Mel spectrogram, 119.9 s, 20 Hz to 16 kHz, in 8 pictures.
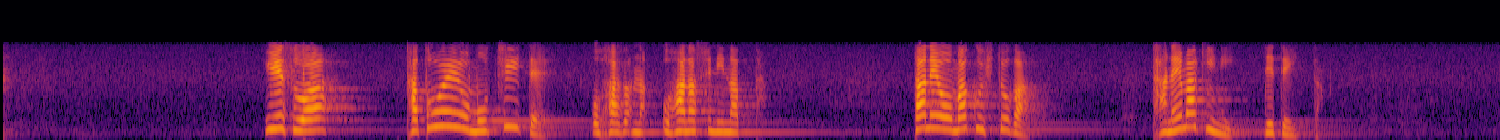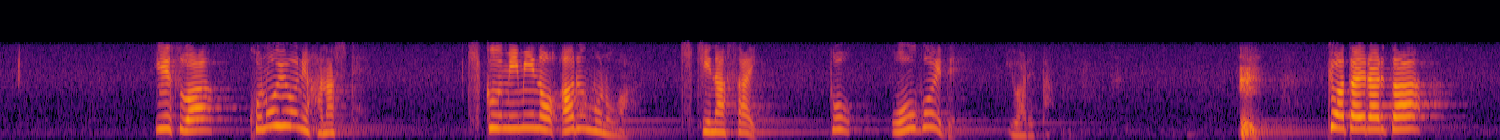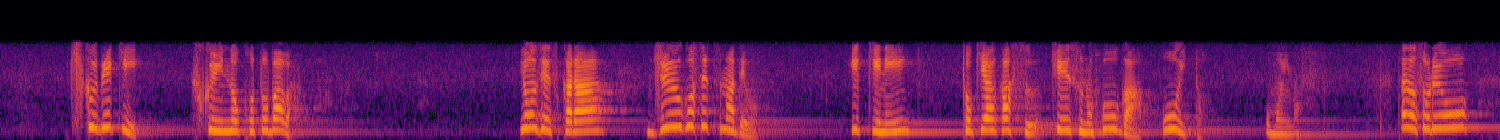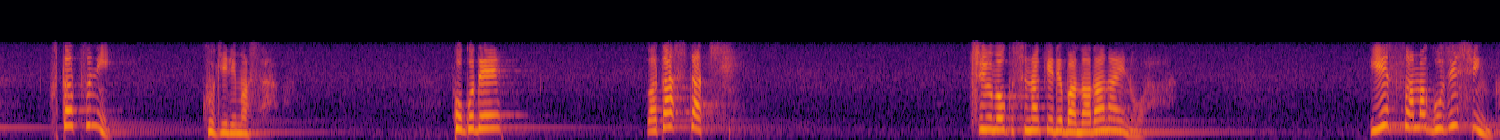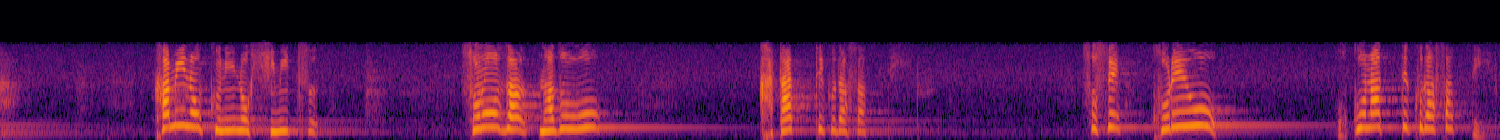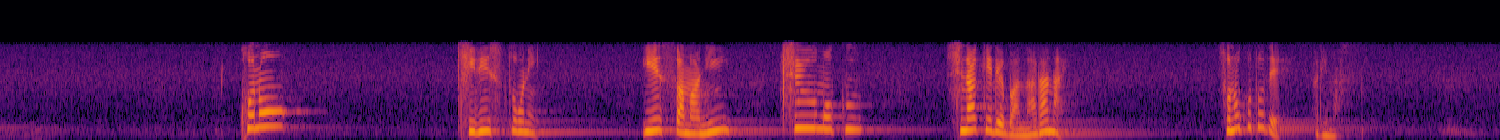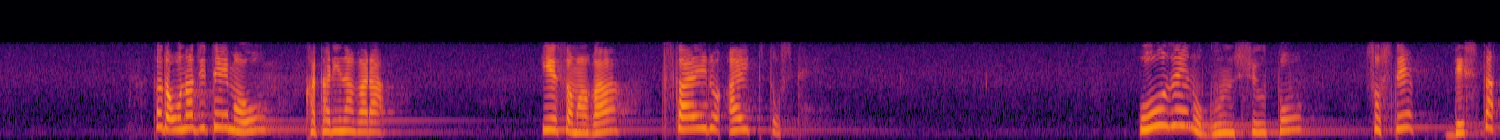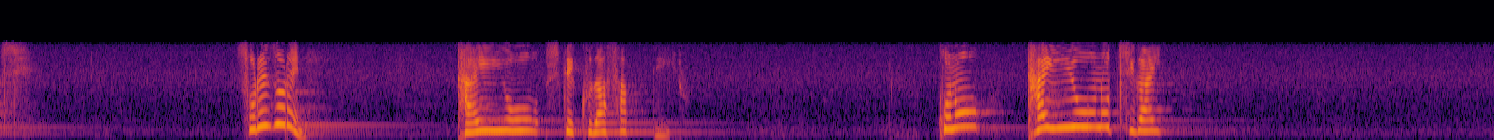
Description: sermon-2023-01-29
